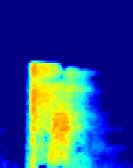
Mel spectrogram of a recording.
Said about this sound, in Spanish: Me sangró el labio de la cachetada que me dio. Una bofetada que me hizo hasta obnubilar el cerebro.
